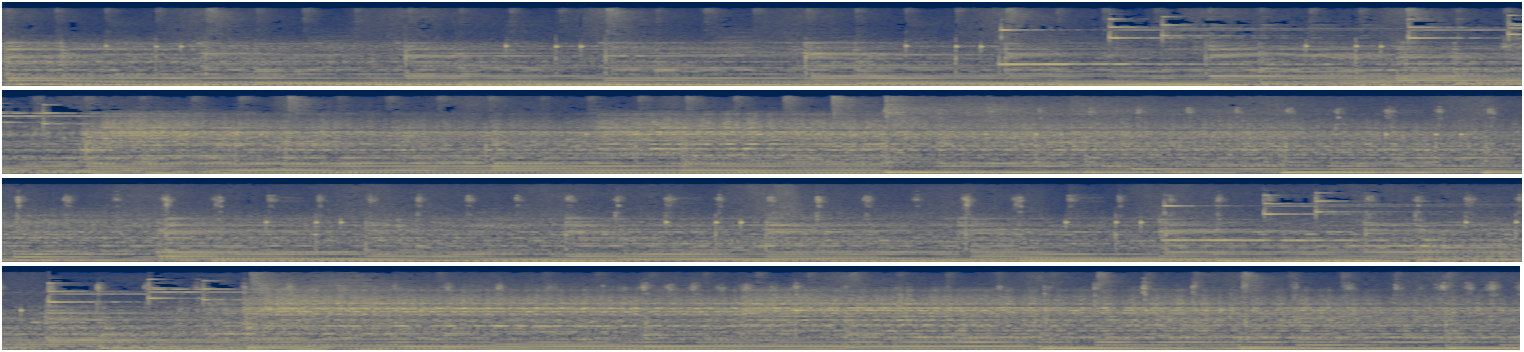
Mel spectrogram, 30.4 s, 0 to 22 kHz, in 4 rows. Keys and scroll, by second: 4.9 1.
